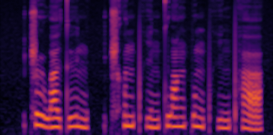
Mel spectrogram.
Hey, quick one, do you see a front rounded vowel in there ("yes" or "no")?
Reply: yes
